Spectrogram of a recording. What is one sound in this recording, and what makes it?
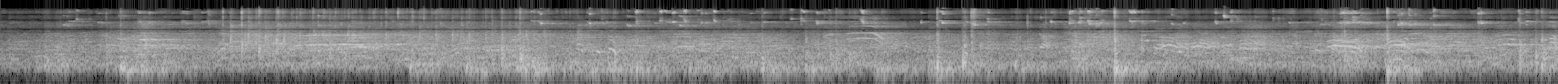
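A crowd of spectators cheers and calls out, echoing in a large hall.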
